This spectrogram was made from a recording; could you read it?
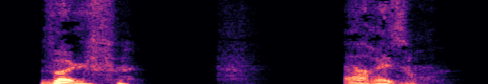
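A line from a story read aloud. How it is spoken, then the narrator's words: Halting, broken voice. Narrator (French): répondit-il d'une voix hachée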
